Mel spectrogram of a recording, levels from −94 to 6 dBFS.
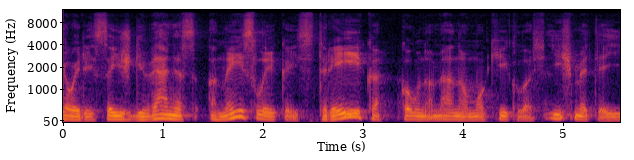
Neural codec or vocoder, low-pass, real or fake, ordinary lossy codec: none; 10.8 kHz; real; AAC, 64 kbps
